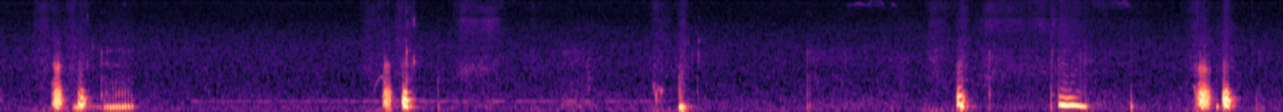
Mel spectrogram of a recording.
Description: This is me very hiccupy! They sound squeaky *~^.^~*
